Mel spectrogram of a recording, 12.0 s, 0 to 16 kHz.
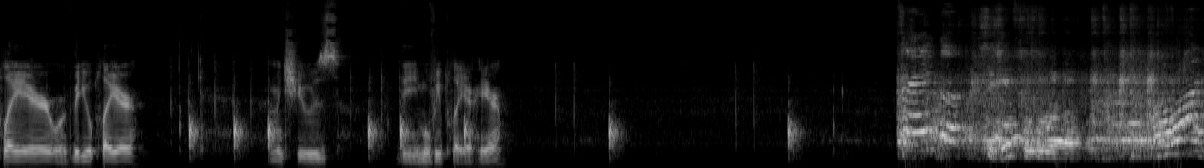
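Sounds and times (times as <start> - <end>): child and people talking on tv: 9.0 - 12.0.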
